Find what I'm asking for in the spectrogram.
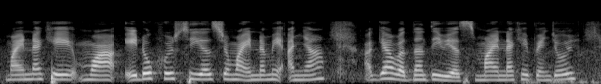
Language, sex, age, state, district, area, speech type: Sindhi, female, 30-45, Maharashtra, Thane, urban, spontaneous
